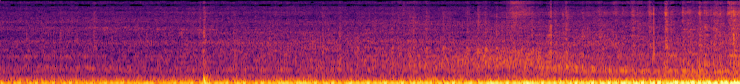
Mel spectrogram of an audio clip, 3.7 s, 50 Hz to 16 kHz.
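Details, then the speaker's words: 1970s Plymouth TrailDuster with a 360 Mopar V8, first start after 21 years sitting, carburetor suspected gummed up; idling with the exhaust broken off, a loud, raw, unmuffled low rumble with an uneven puffing beat; exhaust leak. "exhaust broke off sitting there idling holy crap right"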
